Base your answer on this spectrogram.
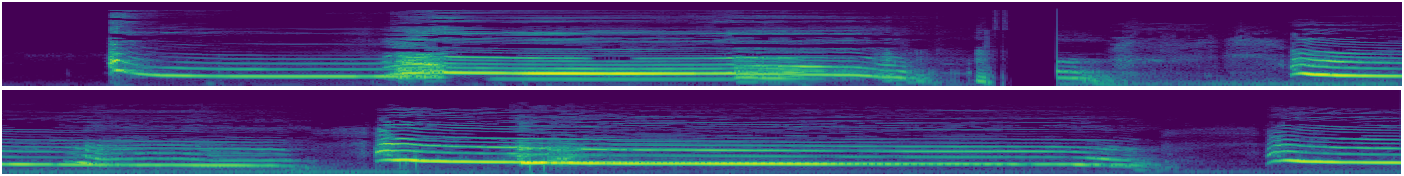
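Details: Bloodhounds howling, which dogs of this breed mostly do when excited as a way of communicating; several long drawn-out howls that sweep down and then hold steady, each lasting one to four seconds, separated by short silent gaps.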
